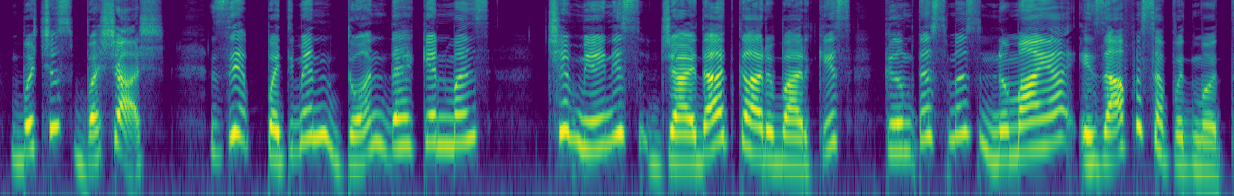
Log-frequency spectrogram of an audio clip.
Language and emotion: Kashmiri, happy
